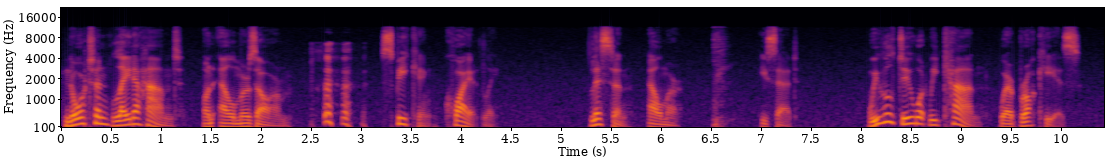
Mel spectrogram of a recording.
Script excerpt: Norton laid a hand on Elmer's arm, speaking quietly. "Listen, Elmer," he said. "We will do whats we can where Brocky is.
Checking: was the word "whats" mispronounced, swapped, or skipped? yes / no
yes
